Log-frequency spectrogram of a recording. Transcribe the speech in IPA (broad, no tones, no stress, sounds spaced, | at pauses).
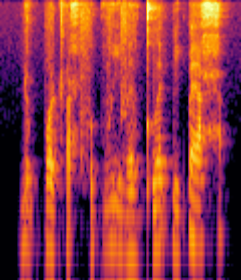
ɖ ɒ kʷ p ɔ ʈʰ ʊ ħ f ʌ kʷ v i v ɛ v kʷʼ æ k͡p i k͡p æ ħ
